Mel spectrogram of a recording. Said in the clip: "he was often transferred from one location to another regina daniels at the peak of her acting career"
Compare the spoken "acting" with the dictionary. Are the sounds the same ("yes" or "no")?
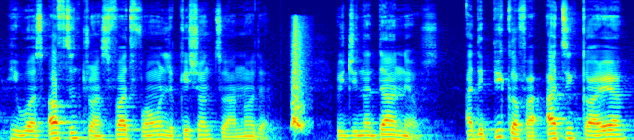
no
